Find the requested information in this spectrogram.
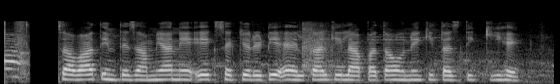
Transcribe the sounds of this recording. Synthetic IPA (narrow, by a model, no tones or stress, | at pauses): sɐʋaːt̪ɪ̃nt̪ɪzaːmijaneʔeːksɪkjuːɾɪʈiɛɦɛlkaːɾkilaːpət̪aɦoːnekit̪ɐsd̪iːkːiɦɛː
